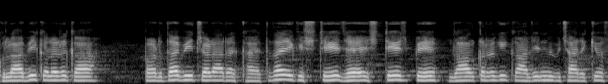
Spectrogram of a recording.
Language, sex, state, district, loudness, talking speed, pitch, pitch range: Hindi, male, Bihar, Supaul, -17 LUFS, 235 wpm, 185 Hz, 180-195 Hz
